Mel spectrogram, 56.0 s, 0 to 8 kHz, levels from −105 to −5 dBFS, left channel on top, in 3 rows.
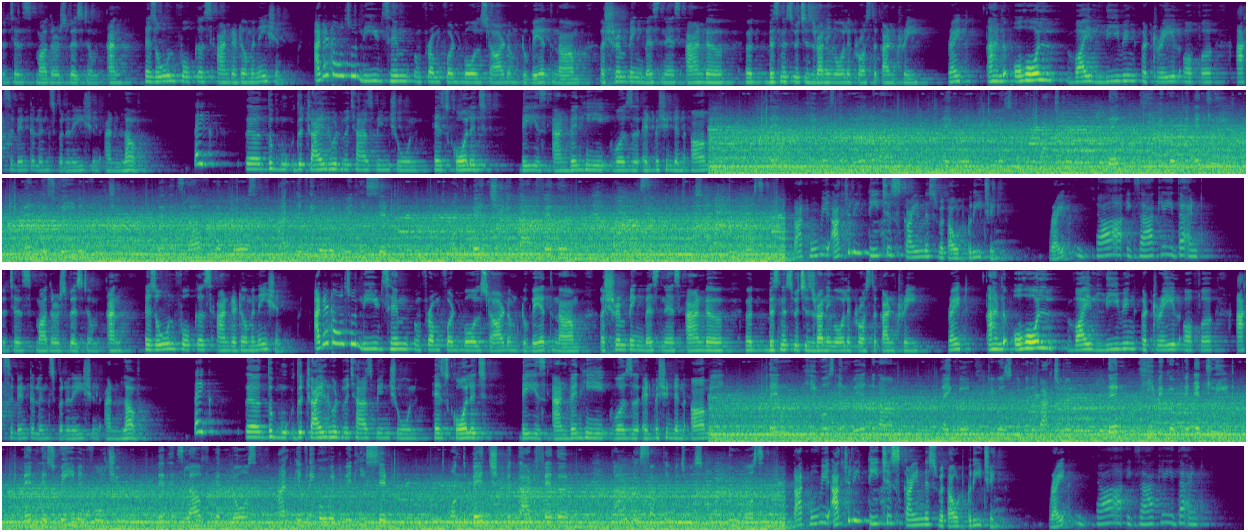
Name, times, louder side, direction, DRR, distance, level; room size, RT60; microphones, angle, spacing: voice 1, 0.0-1.8 2.1-4.2 4.7-8.7 9.0-10.8 11.2-13.7 14.2-14.4 14.8-18.2 18.5-20.7 21.5-21.7 22.3-24.9 25.1-25.9 26.4-29.5 30.1-32.1 32.7-33.2 33.5-34.8 35.2-37.1 37.6-39.3 39.7-41.1 41.5-43.1 43.7-45.9 46.5-47.8 48.2-48.9 49.2-52.3 53.0-53.3, right 2 dB, 85° right, 11 dB, 1.9 m, -32 dB
sound 1, 29.2-49.1, equal, 25° left, 1.6 m, -26 dB
voice 2, 53.4-55.3, left 3 dB, 90° left, 8 dB, 2.6 m, -39 dB
29.0 x 19.5 x 8.9 m, 0.69 s
head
